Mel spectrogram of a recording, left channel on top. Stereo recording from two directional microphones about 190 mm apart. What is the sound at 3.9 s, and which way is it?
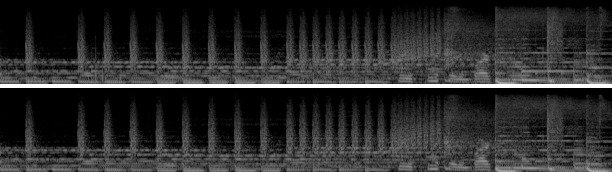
Music, centre (ahead or behind).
